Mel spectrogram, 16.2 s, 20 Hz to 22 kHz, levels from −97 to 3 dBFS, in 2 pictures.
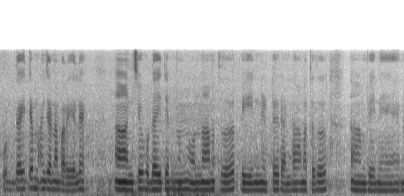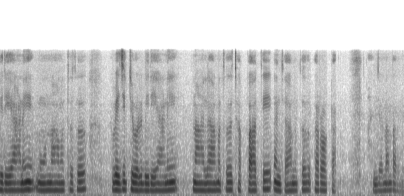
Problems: constant background noise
